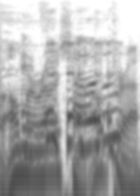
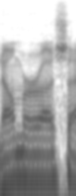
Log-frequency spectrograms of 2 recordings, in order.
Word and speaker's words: Omarosa: Omarosa, Oprah. Yeah, right. It's a hard O, same as you.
